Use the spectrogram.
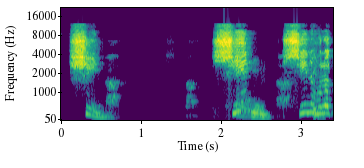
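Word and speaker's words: ش: কি মানে বাতাস বাতাসটা বার হয় বাতাসটা তবে উচ্চারণটা হয় কি শিন শিন শিন হলো কি শিন এমন একটা শব্দ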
